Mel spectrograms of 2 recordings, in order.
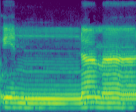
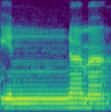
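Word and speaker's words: إنما: Sepele kayak gini misal nun bertasydid dibacanya innama kan harusnya dibacanya innama kemudian dibaca innama. Ya salah gitu. Jadi letak ketidaklancarannya pada yang dengung yang mungkin cuma diberi satu harakat ya. untuk tahannya di satu harakat.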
